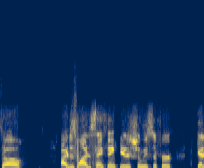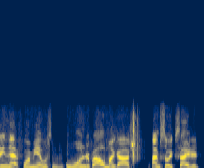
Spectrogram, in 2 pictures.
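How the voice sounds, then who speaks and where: A woman's voice: lowish voice, steady tone, moderate pace, highs cut off. A woman chatting enthusiastically on a live stream, gushing about a new tool. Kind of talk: casual live stream chat.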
